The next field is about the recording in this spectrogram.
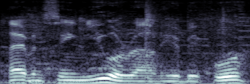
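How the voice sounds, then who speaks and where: A focused male duelist played by an actor in a video game. His voice is on the low side and his manner curt, with music behind. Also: steady tone, fairly quick, lightly acted. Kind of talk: video game character acting.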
